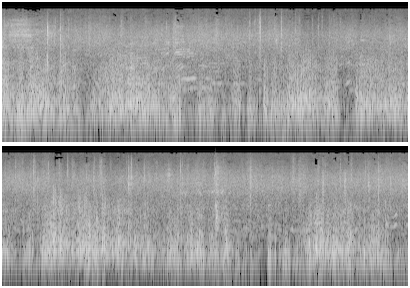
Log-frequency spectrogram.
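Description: Kabaddi spectators shouting and cheering during a raid: a loud, rumbling clamour of many voices that swells and dips every second or two.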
